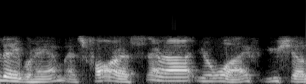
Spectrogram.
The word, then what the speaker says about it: Sarai: call this Abraham's wife Sarah. But most agree that the Hebrew pronunciation of the previous name is Sarai.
